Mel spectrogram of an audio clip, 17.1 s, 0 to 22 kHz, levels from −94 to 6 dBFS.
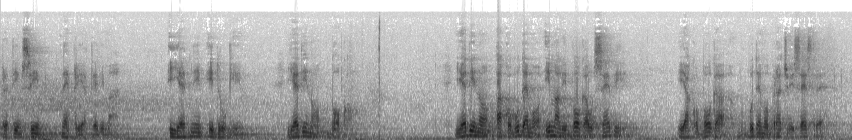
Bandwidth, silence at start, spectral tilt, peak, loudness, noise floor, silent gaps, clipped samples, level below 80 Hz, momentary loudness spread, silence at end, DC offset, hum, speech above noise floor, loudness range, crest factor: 15.5 kHz; 0 s; -7 dB/octave; 0 dBFS; -14 LUFS; -33 dBFS; none; 0.2%; -30 dBFS; 21 LU; 0 s; 0.7%; none; 21 dB; 7 LU; 14 dB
